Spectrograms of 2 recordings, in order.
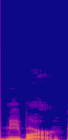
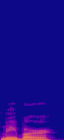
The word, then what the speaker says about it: Mabar: Okay, so if you look at the worlds of Mibar, Mabar. Spelled Mibar, pronounced Mabar, whatever.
